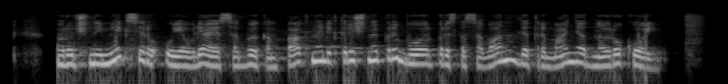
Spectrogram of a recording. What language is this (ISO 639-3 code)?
bel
